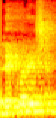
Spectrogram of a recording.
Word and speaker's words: decoration: The decoration has four syllables. One is decoration, ends in ION. So the stress falls on the second syllable from the end, right? So what is the second syllable in this word? Red. So red takes the stress.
